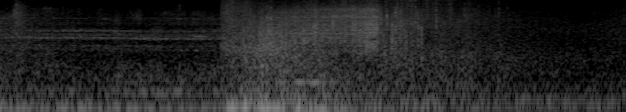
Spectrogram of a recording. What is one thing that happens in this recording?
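A burst of crackling lightning booms.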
